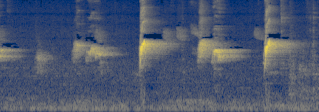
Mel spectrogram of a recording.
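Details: Singing while it bathes, a red-whiskered bulbul described as 'má lỡ' with a 'mào lân' crest gives five clear whistled phrases, loud sharp onsets sliding down, roughly one each second, with a soft low rumble underneath.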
